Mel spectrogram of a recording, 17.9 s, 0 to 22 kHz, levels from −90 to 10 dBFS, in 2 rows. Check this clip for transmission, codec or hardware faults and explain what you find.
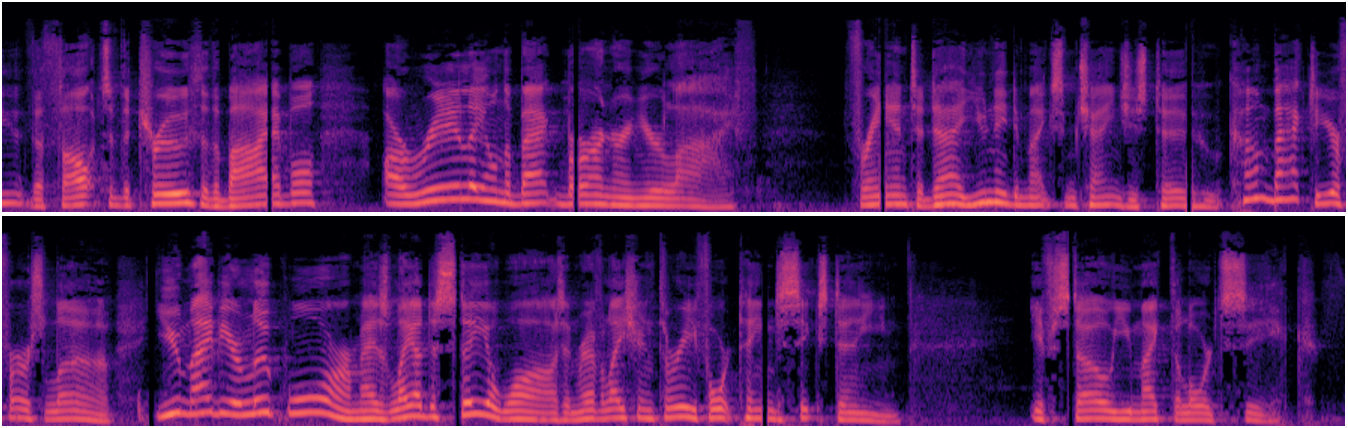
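There is one fault: a gap at a join of encoded pieces, repeating every 2.0 s.

Silences about 43 ms long open at 1.77, 3.81, 5.86, 7.90, 9.94, 11.99, 14.03 and 16.07 s. The first comes after "the truth of the", and the one at 11.99 s falls between "maybe are lukewarm as" and "was in". Separately encoded segments were joined untrimmed, so each encoder's start delay and last-frame padding remain. The speech drops out with smeared edges, then resumes where it stopped.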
